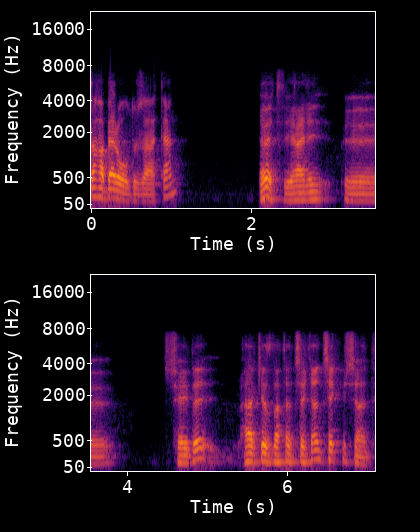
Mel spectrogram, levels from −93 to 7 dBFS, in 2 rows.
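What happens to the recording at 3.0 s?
At 3.0 s the speech passes through intact, carried by the AMR wideband (HD Voice) codec at 12.65 kbit/s with only the light coding damage that rate leaves.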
